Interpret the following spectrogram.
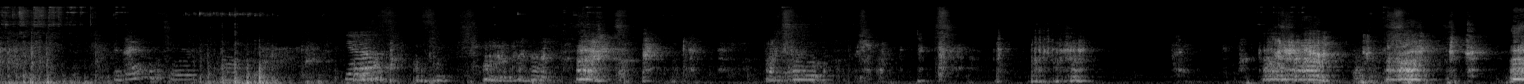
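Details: Havanese and Maltese dogs, Clam and Bella, playing indoors and fighting over the couch. Irregular growls and grumbling vocal bursts come in uneven clusters, mixed with human speech throughout.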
